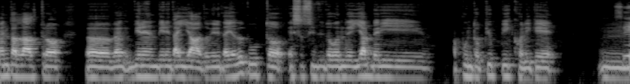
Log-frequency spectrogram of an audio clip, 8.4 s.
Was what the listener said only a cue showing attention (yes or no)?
no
